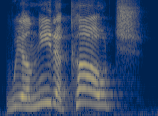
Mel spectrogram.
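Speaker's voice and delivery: put-on a boy asking the class around; Tyler's voice. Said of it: "asked Tyler".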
